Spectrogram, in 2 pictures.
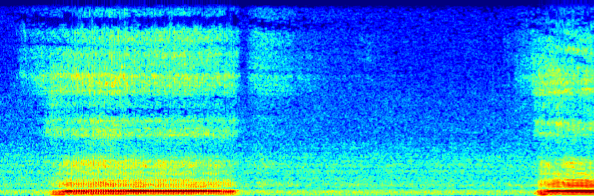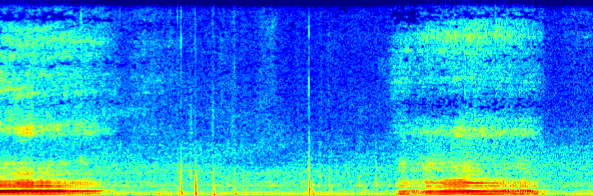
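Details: Beagle (Luna) snoring during an afternoon nap: rhythmic buzzy snores, three in about twelve seconds, with quiet pauses between breaths.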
